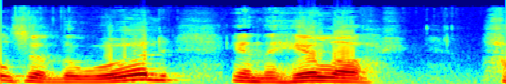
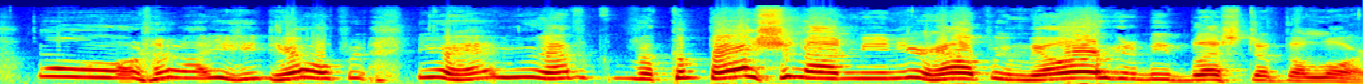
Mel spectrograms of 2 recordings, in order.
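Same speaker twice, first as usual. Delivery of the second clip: high, pitiful whine like a wounded pig; 8 semitones higher than usual. Retelling King Saul's words to those with compassion on him, mocking Saul as a wounded pig. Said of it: "He sounds like he's a wounded pig in a mud hole".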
